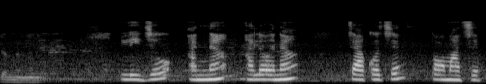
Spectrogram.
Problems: background sounds at intervals, background conversations at intervals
